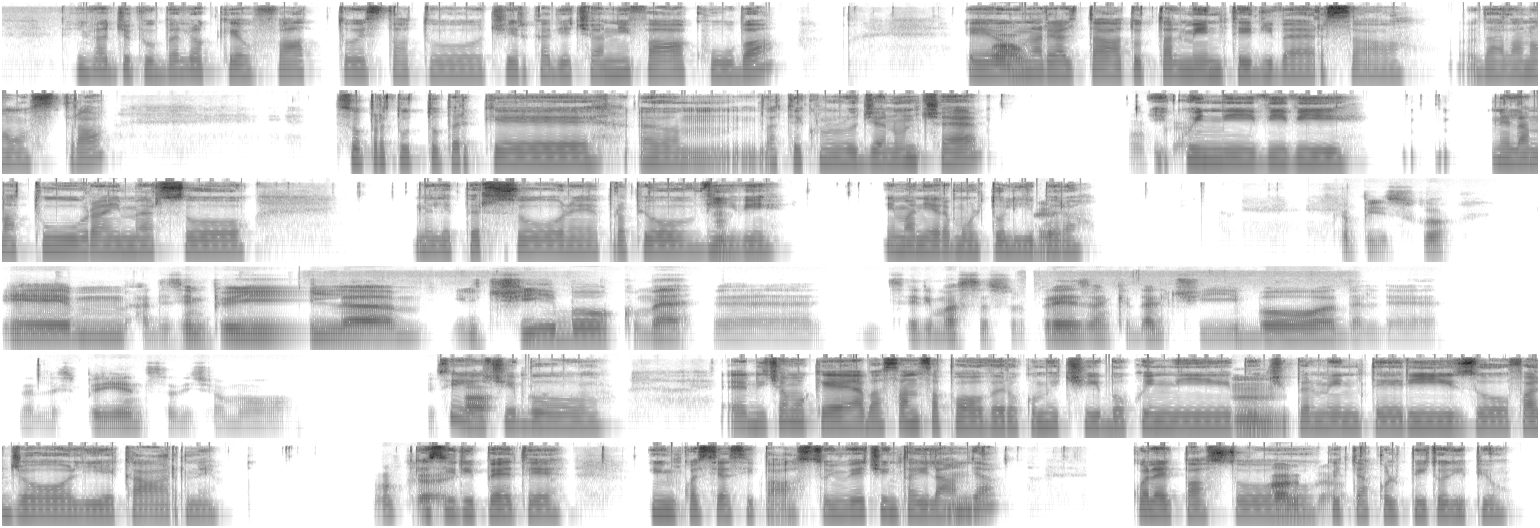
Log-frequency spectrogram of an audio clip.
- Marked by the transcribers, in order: distorted speech; tapping; "proprio" said as "propio"
- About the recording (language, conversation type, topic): Italian, unstructured, Qual è stato il viaggio più bello che hai fatto?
